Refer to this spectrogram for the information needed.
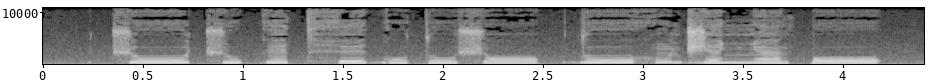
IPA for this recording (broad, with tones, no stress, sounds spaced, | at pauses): t͡ʃ oː˦ t͡ʃ u˧ k e˦ t h e˨˦ ɡ u˨ t u˧ ʃ ɔ˧ | d oː˦ h ũ˦ d͡ʒ ɛ˧ ɲ ɛ̃˦˨ k͡p o˦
